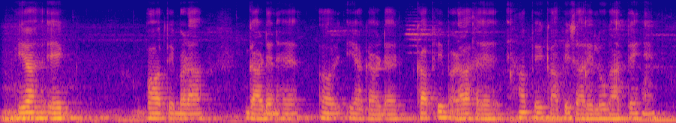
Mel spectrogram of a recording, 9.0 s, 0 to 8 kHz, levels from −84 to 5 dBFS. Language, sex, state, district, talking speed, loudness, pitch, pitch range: Hindi, male, Chhattisgarh, Kabirdham, 135 wpm, -20 LUFS, 120 Hz, 115-130 Hz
